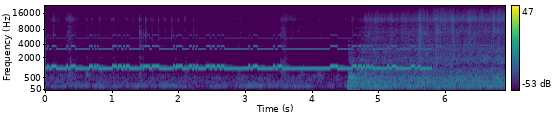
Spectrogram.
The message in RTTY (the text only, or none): … BETER LAAT DAN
